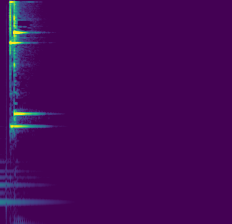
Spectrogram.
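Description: The last held note of a ukulele jingle dying away, with a single short bright ding sound effect just after the start that rings out within half a second.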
